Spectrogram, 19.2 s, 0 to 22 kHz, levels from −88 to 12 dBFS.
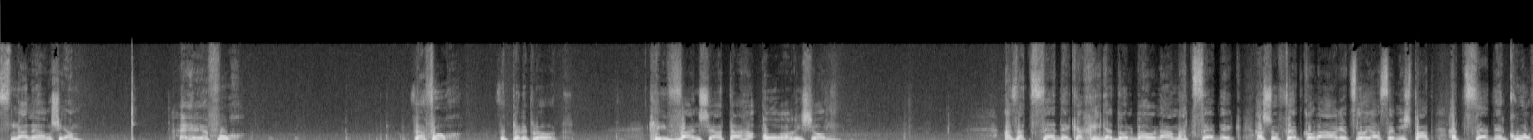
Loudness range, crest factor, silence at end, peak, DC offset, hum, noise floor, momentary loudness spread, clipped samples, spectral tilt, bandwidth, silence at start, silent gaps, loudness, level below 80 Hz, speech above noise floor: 6 LU; 12 dB; 0 s; 0 dBFS; under 0.1%; none; -43 dBFS; 9 LU; under 0.1%; -4.5 dB/octave; 15.5 kHz; 0 s; none; -12 LUFS; -42 dBFS; 32 dB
